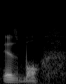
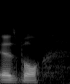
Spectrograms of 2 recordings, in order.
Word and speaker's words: Isbell: I feel weird when you say that, too, because Isbell sounds better, but yeah, it is Isbell. So there it is. Guys, it's Isbell? I've been saying Isbell. – It's everyone Isbell. Does it, but he pronounces it Isbell.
